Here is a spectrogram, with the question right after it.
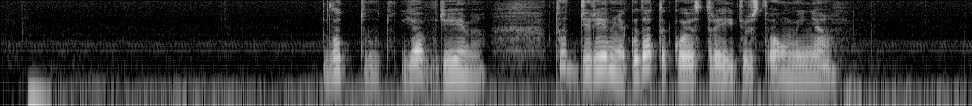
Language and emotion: Russian, sad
